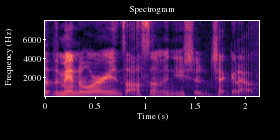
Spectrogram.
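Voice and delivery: quick fading mumble; rushed aside. Acted. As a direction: throw it away under the breath. Disclaimer aside, voice drops.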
